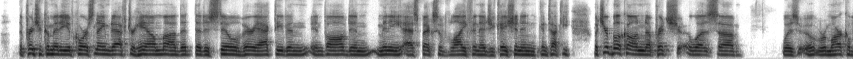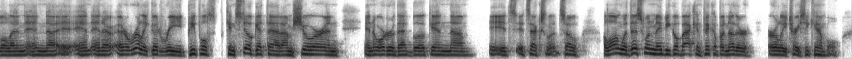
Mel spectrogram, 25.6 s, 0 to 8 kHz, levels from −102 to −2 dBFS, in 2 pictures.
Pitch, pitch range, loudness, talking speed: 150 Hz, 145-160 Hz, -18 LUFS, 190 wpm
